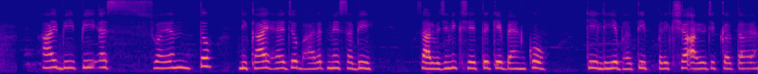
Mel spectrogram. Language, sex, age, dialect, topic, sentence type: Hindi, female, 41-45, Kanauji Braj Bhasha, banking, statement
